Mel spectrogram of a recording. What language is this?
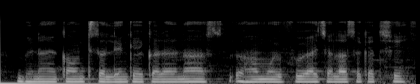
Maithili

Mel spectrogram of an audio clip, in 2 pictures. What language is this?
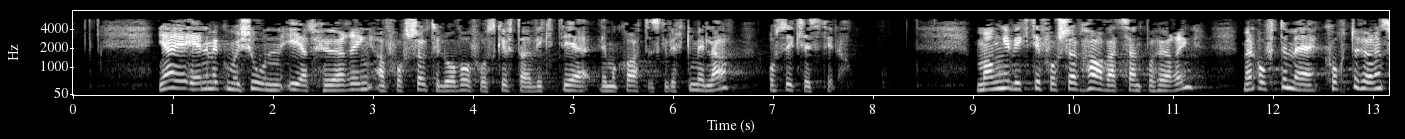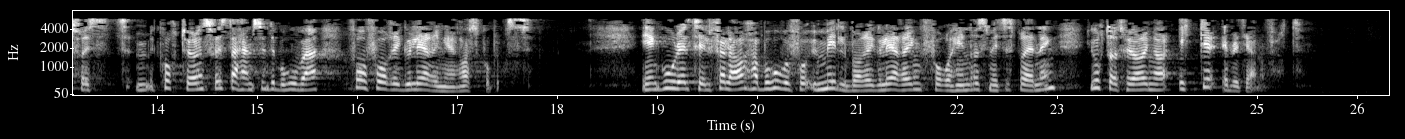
Norwegian Bokmål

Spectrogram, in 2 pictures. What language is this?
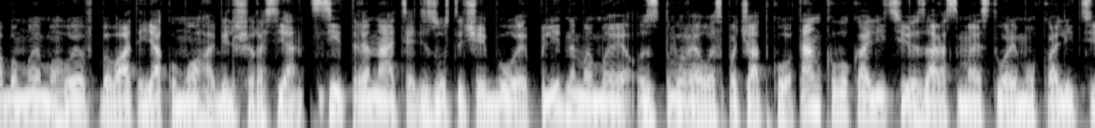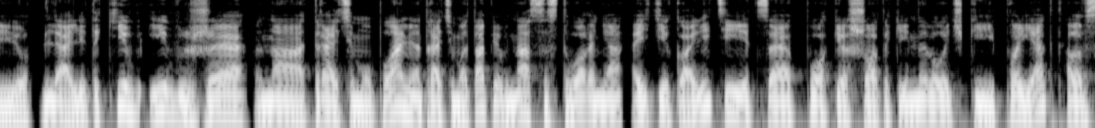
Ukrainian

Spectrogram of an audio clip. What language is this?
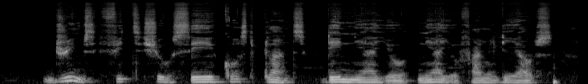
Nigerian Pidgin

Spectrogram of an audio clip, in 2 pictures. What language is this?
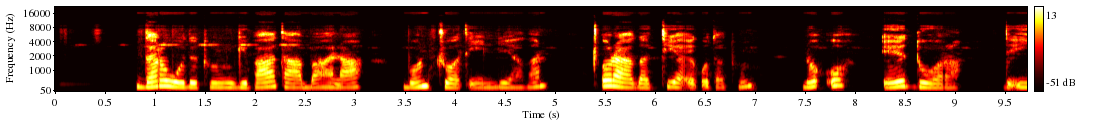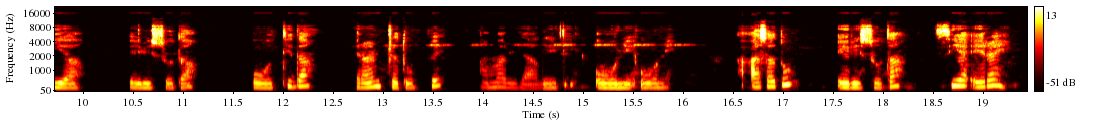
Wolaytta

